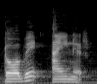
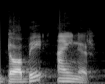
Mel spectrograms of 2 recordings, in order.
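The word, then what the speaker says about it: Döbereiner: तो इनका पूरा नाम है योहान वुल्फगांग डॉबेराइनर। दरअसल ये यूके की प्रोनाउंसिएशन है।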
